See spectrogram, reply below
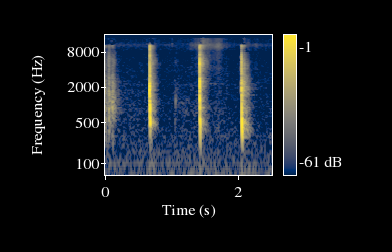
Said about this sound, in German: Und wir klatschen und es macht keinen Sinn.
